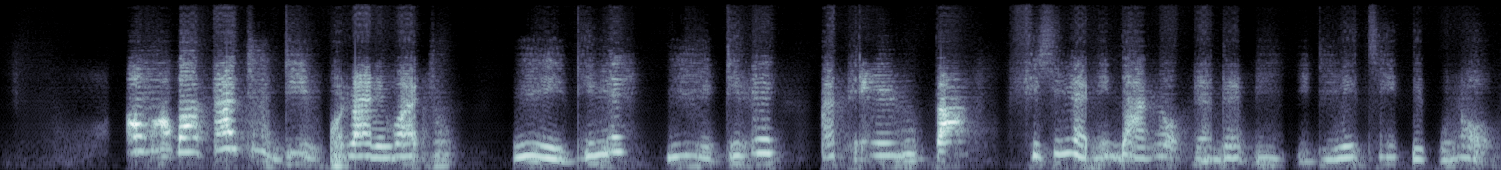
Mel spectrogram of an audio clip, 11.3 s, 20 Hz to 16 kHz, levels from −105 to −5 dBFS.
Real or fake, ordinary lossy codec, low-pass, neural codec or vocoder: fake; none; 14.4 kHz; codec, 44.1 kHz, 0.9 kbps, DAC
